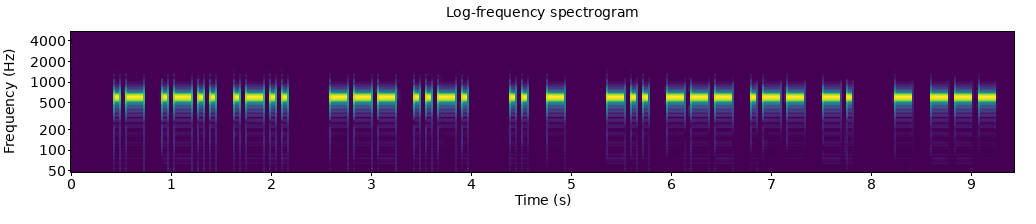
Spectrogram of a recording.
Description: Morse code, heard as a keyed tone, about 20 wpm, 600 Hz. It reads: ALL OF IT DOWN TO
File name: the old man and the sea part 2 20wpm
